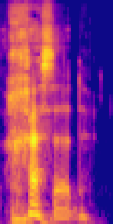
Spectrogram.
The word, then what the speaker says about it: chesed: The Hebrew word is chesed. This is one, you got to clear your throat. – Chesed. – Okay, yeah. Is it chesed or chesed? – Chesed. – The emphasis is on the first syllable.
